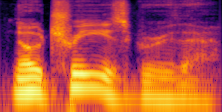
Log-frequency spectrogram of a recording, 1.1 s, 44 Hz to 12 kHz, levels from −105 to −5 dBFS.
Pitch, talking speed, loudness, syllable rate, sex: 100 Hz, 215 wpm, -17 LUFS, 5.3 syllables/s, male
